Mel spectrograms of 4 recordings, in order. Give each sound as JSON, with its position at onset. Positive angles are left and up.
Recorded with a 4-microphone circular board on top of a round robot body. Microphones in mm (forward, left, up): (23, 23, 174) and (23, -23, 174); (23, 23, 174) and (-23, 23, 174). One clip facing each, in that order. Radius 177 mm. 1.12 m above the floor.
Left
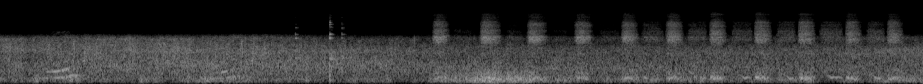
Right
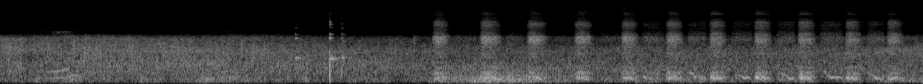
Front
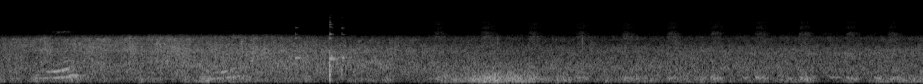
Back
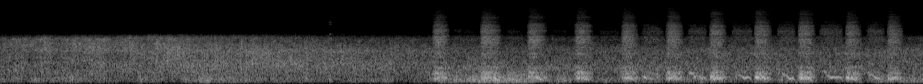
{"t": 0.3, "sound": "a child speaking", "azimuth_deg": 15}
{"t": 3.0, "sound": "a clink", "azimuth_deg": -30}
{"t": 4.3, "sound": "breathing", "azimuth_deg": -155}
